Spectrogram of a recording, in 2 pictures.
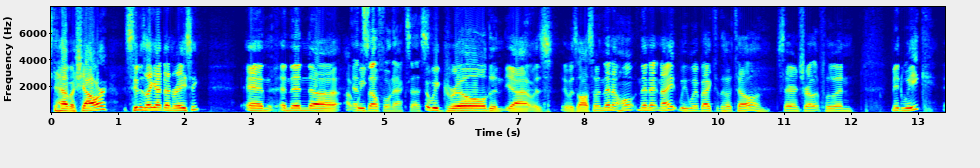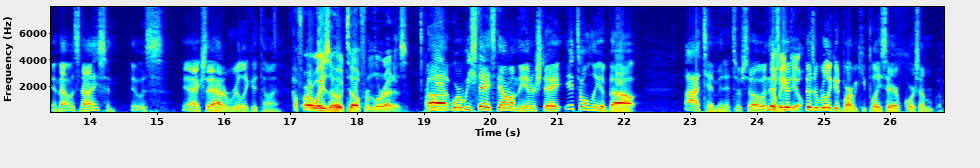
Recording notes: live from Pole Position Raceway in Grimes, Iowa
